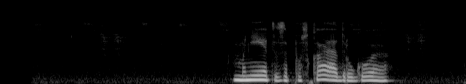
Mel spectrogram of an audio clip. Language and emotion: Russian, neutral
